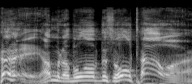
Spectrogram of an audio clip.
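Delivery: animated caricature voice, pitch swooping all over. Joking about a hypothetical threat call to police, Rodney Dangerfield impression. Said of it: "What if Rodney Dangerfield called in the threat".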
